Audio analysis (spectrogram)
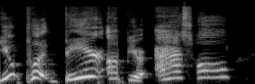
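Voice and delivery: very high, shrill, loud blurted outburst. Retelling their reaction at breakfast to a frat boy's story: retelling a loud outburst. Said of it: "I said it really loud".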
